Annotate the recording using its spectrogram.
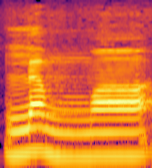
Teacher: লাম্মা, এখানে মিম মুশাদ্দাদ, মিম মুশাদ্দাদকে একালে পরিমাণ গুণনা করিয়া পড়তে হবে।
